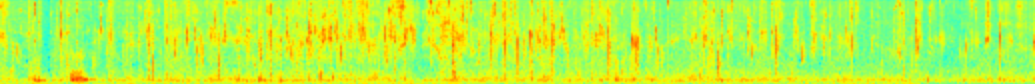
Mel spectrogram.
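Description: Cats lapping yogurt smeared on a sheet of glass: a fast, continuous run of wet licking clicks.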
